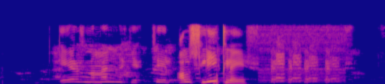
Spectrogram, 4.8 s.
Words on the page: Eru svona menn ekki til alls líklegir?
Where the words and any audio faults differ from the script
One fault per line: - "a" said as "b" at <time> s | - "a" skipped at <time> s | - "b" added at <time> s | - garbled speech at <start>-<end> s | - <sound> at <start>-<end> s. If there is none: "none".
- laugh at 3.4-4.3 s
